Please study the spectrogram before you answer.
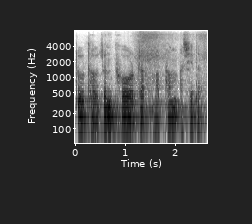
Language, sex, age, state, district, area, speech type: Manipuri, male, 60+, Manipur, Churachandpur, urban, read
